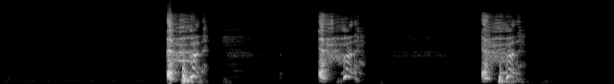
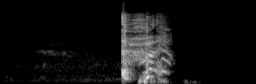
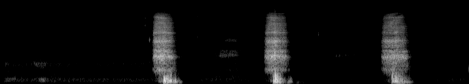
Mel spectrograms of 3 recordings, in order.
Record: {
  "three_cough_length": "6.1 s",
  "three_cough_amplitude": 32768,
  "three_cough_signal_mean_std_ratio": 0.28,
  "cough_length": "2.6 s",
  "cough_amplitude": 32768,
  "cough_signal_mean_std_ratio": 0.29,
  "exhalation_length": "4.7 s",
  "exhalation_amplitude": 32768,
  "exhalation_signal_mean_std_ratio": 0.26,
  "survey_phase": "beta (2021-08-13 to 2022-03-07)",
  "age": "45-64",
  "gender": "Female",
  "wearing_mask": "No",
  "symptom_none": true,
  "smoker_status": "Ex-smoker",
  "respiratory_condition_asthma": false,
  "respiratory_condition_other": false,
  "recruitment_source": "REACT",
  "submission_delay": "6 days",
  "covid_test_result": "Negative",
  "covid_test_method": "RT-qPCR",
  "influenza_a_test_result": "Negative",
  "influenza_b_test_result": "Negative"
}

